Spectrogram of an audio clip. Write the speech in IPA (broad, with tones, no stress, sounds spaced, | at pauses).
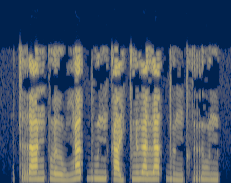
t r a˦˥ ŋ k l ɤː˩˦ w ŋ a˥˩ t̚ b u˧ n k a˩˦ j k l ɯ˧ a̯ l a˦˥ t̚ b ɯ˩˦ ŋ kʰ r u˧ n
